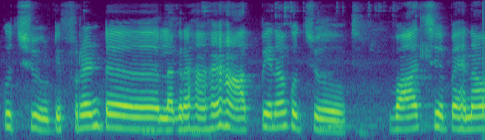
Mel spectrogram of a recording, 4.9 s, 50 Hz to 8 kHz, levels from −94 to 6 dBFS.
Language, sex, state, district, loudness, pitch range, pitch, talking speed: Hindi, female, Odisha, Nuapada, -14 LUFS, 210-245 Hz, 220 Hz, 135 wpm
